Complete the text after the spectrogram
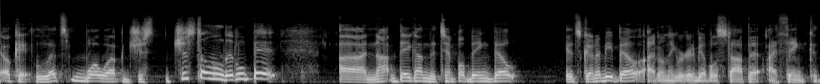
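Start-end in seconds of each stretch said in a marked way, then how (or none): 0.0-2.8 high, silly mocking pitch; squeaky, sarcastic eagerness; mock eager voice. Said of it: "Someone has to say".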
